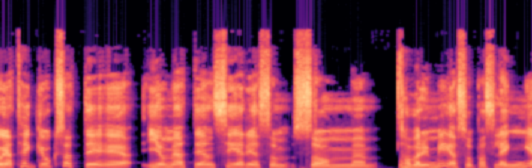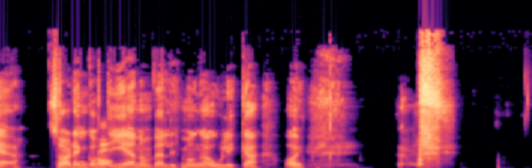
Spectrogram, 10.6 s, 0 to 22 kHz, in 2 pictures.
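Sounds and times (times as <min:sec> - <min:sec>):
speech: 0:00.0 - 0:09.8
person sneezing: 0:09.4 - 0:10.0.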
